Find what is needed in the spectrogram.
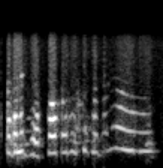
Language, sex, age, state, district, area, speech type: Odia, female, 30-45, Odisha, Cuttack, urban, conversation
